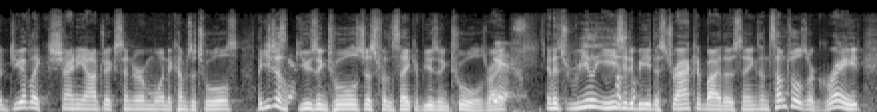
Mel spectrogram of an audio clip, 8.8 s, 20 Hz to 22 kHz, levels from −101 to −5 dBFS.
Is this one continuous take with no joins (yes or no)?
no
